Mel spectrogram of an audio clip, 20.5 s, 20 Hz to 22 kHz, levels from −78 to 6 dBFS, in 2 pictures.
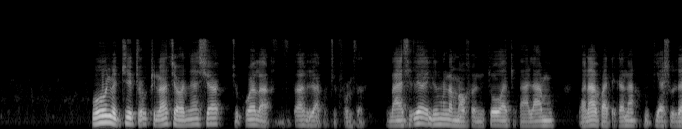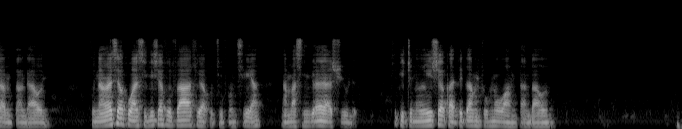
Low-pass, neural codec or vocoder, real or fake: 7.2 kHz; codec, 16 kHz, 1 kbps, FunCodec, trained on Chinese and English, 50 frames a second; fake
